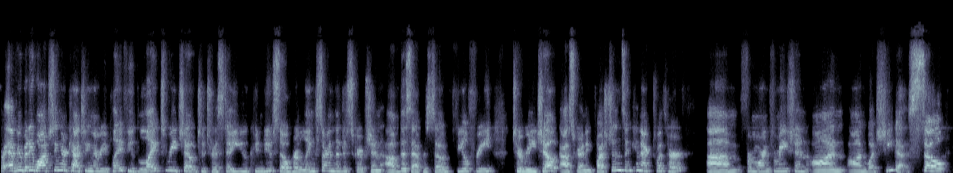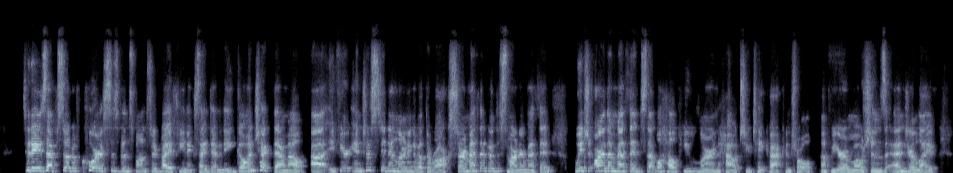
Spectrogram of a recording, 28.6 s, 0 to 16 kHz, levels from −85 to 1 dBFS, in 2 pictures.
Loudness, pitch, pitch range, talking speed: -22 LUFS, 210 Hz, 185-245 Hz, 210 wpm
